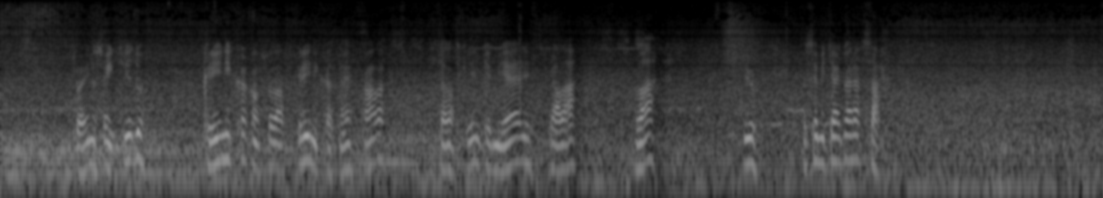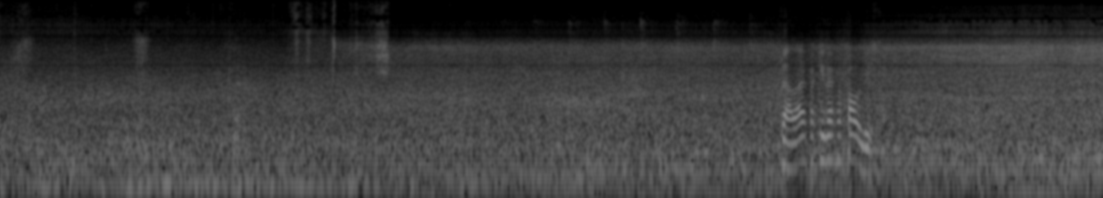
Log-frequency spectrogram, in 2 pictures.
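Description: Traffic rumbles steadily along a nearby road.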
